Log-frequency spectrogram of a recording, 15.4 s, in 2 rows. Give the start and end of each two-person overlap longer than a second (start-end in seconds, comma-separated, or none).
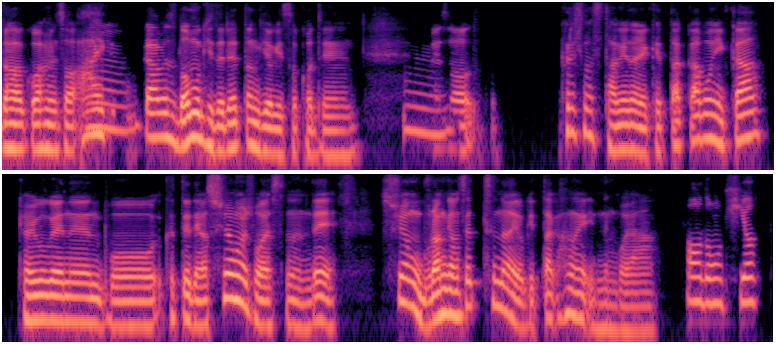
none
